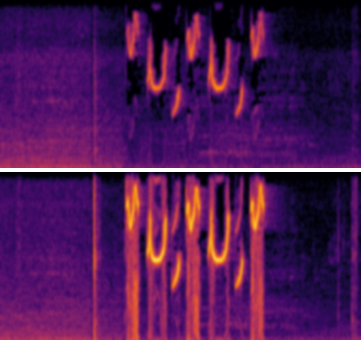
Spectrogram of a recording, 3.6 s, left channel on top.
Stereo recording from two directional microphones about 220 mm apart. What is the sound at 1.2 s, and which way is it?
Chirp, 50° right (ahead or behind).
